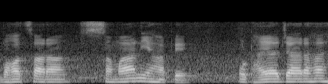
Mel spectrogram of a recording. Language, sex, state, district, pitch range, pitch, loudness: Hindi, male, Chhattisgarh, Raipur, 115-130 Hz, 120 Hz, -18 LUFS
